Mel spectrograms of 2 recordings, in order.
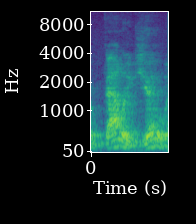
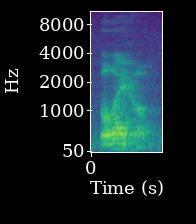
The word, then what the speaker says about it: Vallejo: looked at my ordering one I wonder where Valley Joe is I had no idea I never heard of that until I found out it's pronounced Vallejo being a Midwest country boy not knowing Spanish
